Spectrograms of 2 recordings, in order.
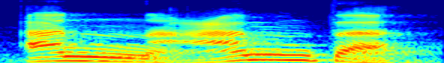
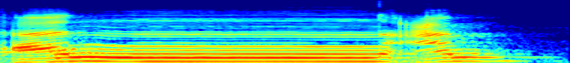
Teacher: An'amta di sini nun matinya, ya, tidak ada dengungan.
